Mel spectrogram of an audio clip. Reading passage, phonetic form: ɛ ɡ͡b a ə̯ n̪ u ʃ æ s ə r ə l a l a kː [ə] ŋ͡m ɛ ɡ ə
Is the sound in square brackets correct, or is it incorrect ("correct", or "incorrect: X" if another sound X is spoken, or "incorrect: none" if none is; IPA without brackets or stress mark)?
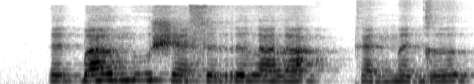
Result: incorrect: æ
